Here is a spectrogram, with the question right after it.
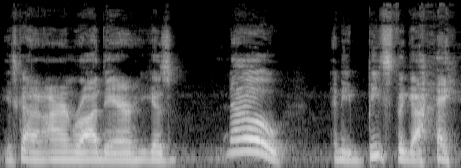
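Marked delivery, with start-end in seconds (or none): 2.3-2.9 1 shouted no. Retold or imitated. Beating the robber with rod.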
